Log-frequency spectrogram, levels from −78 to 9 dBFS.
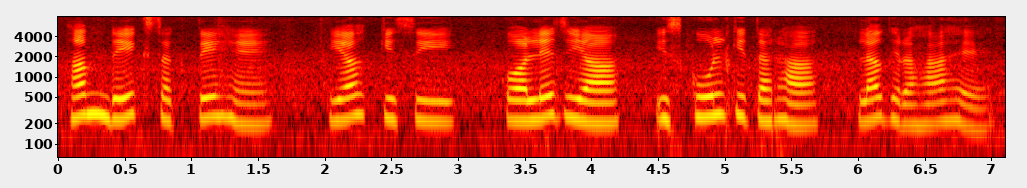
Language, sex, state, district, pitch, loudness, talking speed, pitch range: Hindi, female, West Bengal, Alipurduar, 230 Hz, -20 LUFS, 120 wpm, 210-250 Hz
